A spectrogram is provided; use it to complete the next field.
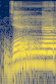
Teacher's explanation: نون مشدد پہ غنہ ہے اور 2 حرکات لمبا بھی کرنا ہے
